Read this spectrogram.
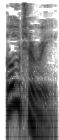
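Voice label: "otary", British English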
